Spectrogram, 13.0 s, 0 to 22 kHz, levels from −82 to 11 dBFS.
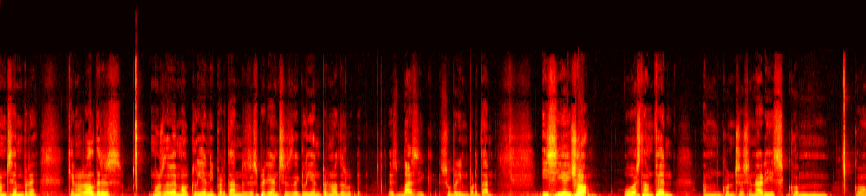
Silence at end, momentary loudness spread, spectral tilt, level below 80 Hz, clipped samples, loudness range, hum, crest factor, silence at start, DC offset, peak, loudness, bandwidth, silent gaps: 0 s; 17 LU; -5 dB/octave; -28 dBFS; under 0.1%; 8 LU; none; 18 dB; 0 s; under 0.1%; 0 dBFS; -19 LUFS; 16.5 kHz; none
